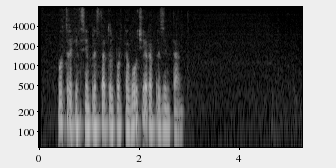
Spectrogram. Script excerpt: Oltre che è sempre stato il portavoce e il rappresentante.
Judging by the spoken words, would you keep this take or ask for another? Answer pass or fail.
pass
